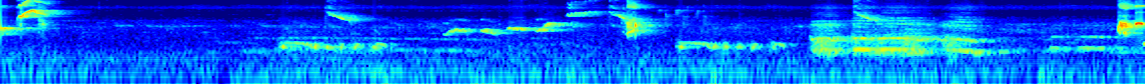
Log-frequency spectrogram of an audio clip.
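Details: Kretekan-style singing of an orange-headed thrush, used as a lure to stir other birds into song; scattered phrases of quick trills, high squeaky slurs and a harsh scratchy burst, separated by pauses, over faint background hum.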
